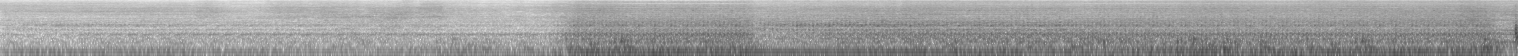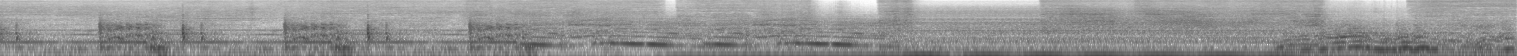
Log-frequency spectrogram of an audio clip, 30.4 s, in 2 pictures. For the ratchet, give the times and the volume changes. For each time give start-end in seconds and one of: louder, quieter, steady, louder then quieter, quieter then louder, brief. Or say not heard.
not heard.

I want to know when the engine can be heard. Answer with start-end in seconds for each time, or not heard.
0.0-30.3.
